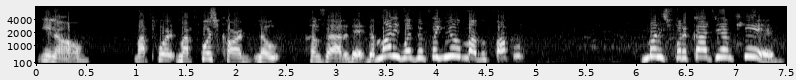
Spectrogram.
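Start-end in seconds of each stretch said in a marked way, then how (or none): 3.3-7.4 pitched way up, venting hard at the mother; fed-up rant, voice rising high; angry outburst. Real, not acted. Ranting at greedy mother.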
